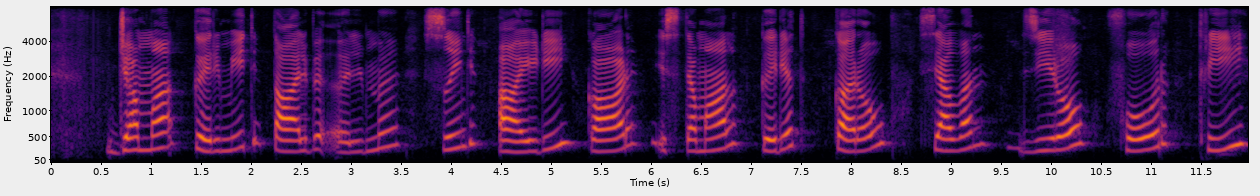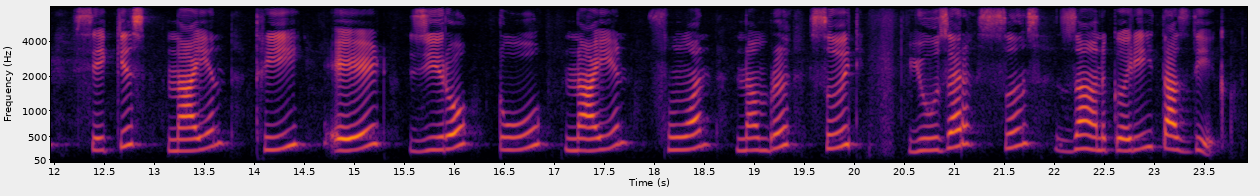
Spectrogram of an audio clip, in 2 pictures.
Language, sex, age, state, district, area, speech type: Kashmiri, female, 30-45, Jammu and Kashmir, Anantnag, rural, read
